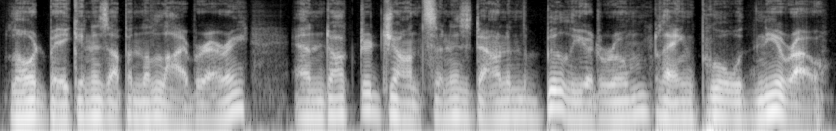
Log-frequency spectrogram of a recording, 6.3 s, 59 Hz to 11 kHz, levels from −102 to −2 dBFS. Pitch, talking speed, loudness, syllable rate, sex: 95 Hz, 190 wpm, -19 LUFS, 4.7 syllables/s, male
